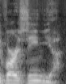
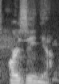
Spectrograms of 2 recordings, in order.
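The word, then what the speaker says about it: Varginha: It's actually pronounced the Brazilian way would be Vzena. Vzia. The Virginia. It's Vzena because that was more recent.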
